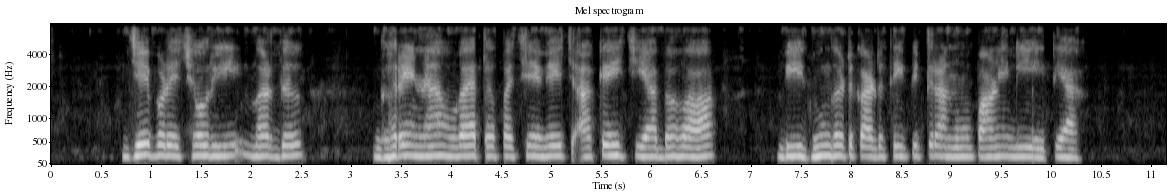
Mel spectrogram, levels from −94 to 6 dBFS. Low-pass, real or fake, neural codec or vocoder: 7.2 kHz; fake; codec, 24 kHz, 3 kbps, HILCodec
